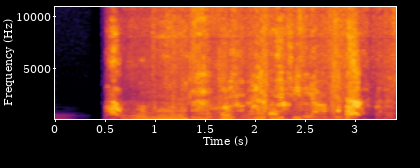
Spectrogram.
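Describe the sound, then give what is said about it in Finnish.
A dog met on a morning jog in Pori, Finland, snarls and barks loudly, a rough, continuous burst of growling and yapping that lasts a few seconds after a brief silence. “Aamulenkillä tulee koiriakin vastaan, kun aamulenkillä voi odottaa.”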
